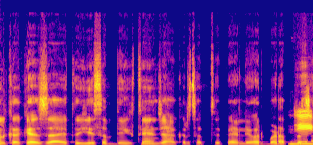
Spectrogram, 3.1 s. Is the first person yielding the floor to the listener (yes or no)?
yes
